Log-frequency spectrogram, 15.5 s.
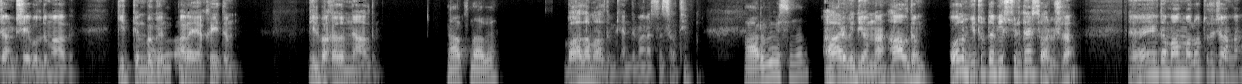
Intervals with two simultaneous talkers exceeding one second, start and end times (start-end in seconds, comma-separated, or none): none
